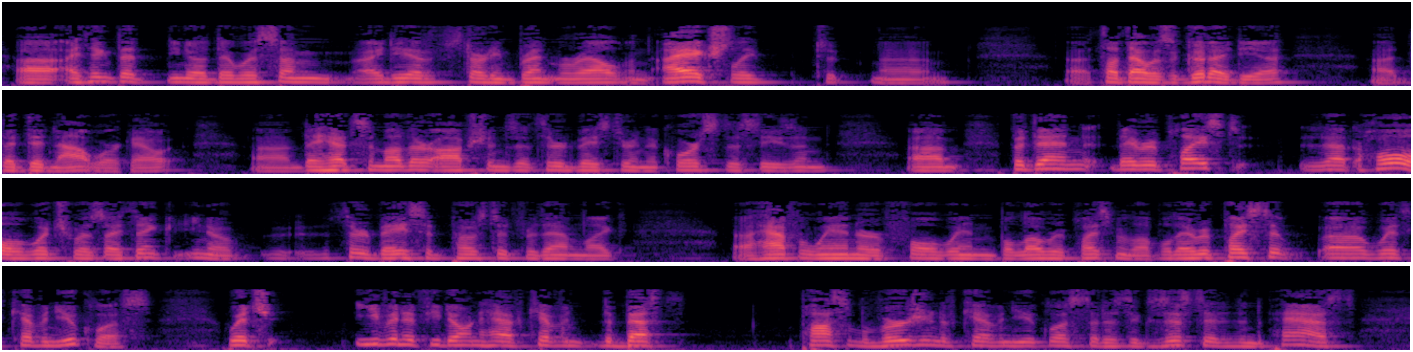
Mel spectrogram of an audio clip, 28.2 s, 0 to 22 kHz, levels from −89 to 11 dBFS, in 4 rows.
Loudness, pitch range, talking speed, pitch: -31 LUFS, 130-155 Hz, 225 wpm, 135 Hz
